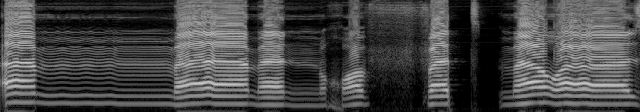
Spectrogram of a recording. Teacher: ada mim tasydid bacaan gunah yaitu suaranya menahan dulu suara mnya sepanjang dua harakat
